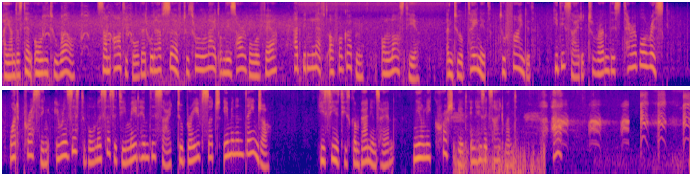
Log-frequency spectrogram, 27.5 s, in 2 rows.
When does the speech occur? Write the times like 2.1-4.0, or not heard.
0.0-19.1, 19.9-25.0.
